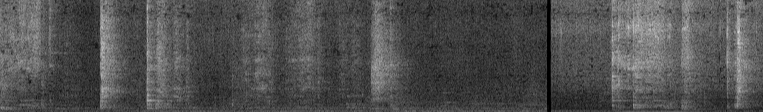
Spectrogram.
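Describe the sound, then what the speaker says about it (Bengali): Spice masala with a pinch of sugar being stir-fried in a pan for chingri malai curry, soft sizzling broken by repeated scraping strokes of a spatula against the pan, close and without talk. "খুব ভালোভাবে মশলাটা কষিয়ে নিচ্ছি।"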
